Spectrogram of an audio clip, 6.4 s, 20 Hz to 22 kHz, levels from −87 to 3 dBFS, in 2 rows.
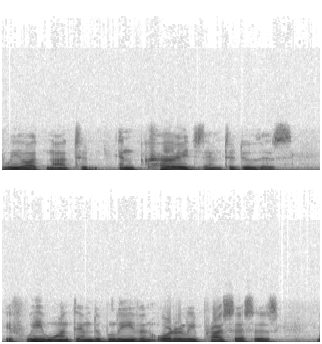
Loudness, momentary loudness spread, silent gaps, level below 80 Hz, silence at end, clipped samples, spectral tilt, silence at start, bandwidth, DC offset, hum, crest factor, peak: -19 LUFS; 10 LU; none; -42 dBFS; 0 s; under 0.1%; -9.5 dB/octave; 0 s; 6.2 kHz; under 0.1%; none; 12 dB; -6 dBFS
